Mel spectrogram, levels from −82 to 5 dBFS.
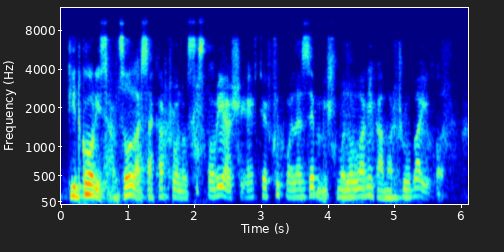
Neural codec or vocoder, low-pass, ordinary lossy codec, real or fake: codec, 16 kHz, 1 kbps, X-Codec, WavLM features, trained on Multilingual LibriSpeech; 7.2 kHz; Opus, 24 kbps; fake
